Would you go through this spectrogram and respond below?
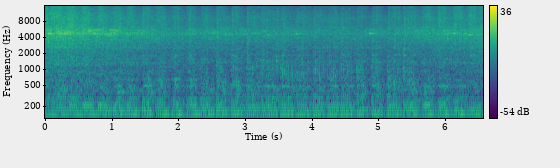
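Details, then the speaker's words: BMW E30 with K24 engine on stock cams after setting base ignition timing to TDC: steady idle with slight uneven lope about twice a second, better than before but still running very rich; rough lopey idle, tuning still needed. "so you guys can see that there's still something a little bit lopy but I think that it has come a long way and that it sounds a lot better"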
